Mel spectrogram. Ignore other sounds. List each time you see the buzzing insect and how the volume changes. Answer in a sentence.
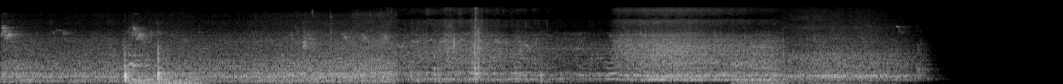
You can hear the buzzing insect from 0.0 to 9.3 s, at a steady volume.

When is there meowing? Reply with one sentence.
The meowing can be heard from 1.2 to 2.1 s and from 7.3 to 7.8 s.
